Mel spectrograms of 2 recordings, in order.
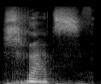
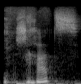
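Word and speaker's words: srác: Et donc je sais pas le prononcer, il est un peu compliqué, il faut dire Schratz. Schratz, on pourrait dire sans rouler le R.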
